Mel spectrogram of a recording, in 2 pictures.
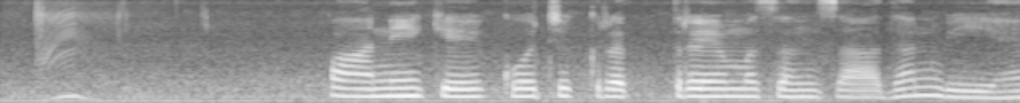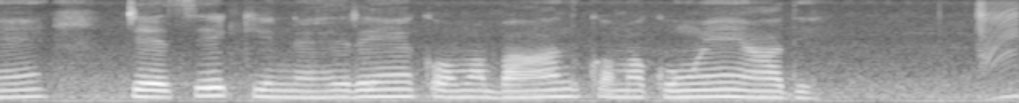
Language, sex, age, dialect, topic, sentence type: Hindi, female, 18-24, Kanauji Braj Bhasha, agriculture, statement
